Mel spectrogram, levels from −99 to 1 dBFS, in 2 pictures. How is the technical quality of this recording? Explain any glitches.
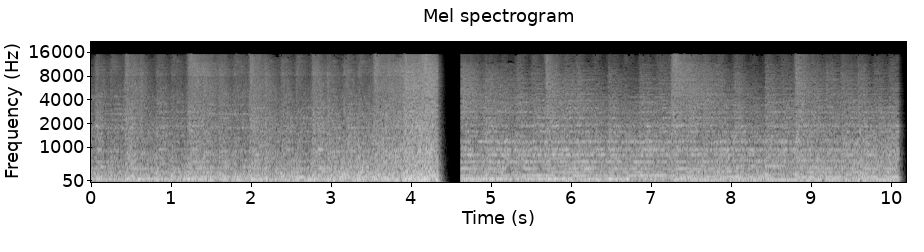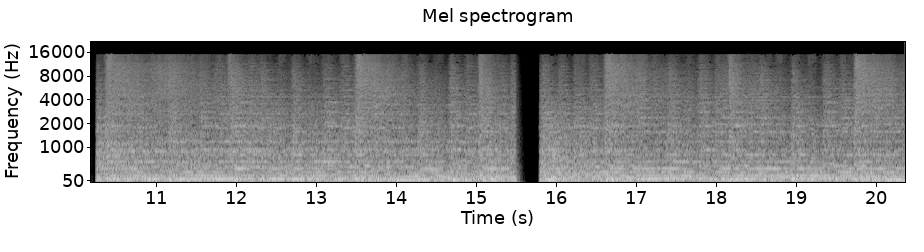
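The recording is marred by three gaps at 4.33 to 4.64 s, 10.09 to 10.34 s and 15.49 to 15.81 s. In each, the sound smears into a fading buzz, then drops to near silence (about 0.16 s, 0.06 s and 0.19 s), before resuming with material missing, roughly 0.3 s, 0.16 s and 0.3 s. This is likely a long network dropout: packets stopped arriving, the receiver stretched the last audio, and playback skipped past the lost part.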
